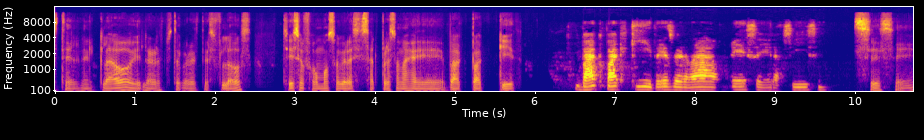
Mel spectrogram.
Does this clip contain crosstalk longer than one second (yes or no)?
no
